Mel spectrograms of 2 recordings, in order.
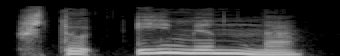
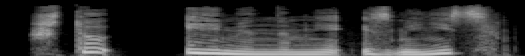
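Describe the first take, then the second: First: Slow, higher, insistent question; needling repetition. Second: Said in the usual way. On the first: A narrator's reading. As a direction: ask again slowly to needle him. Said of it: "решив немного повредничать". (вредничая, медленно переспрашивая)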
